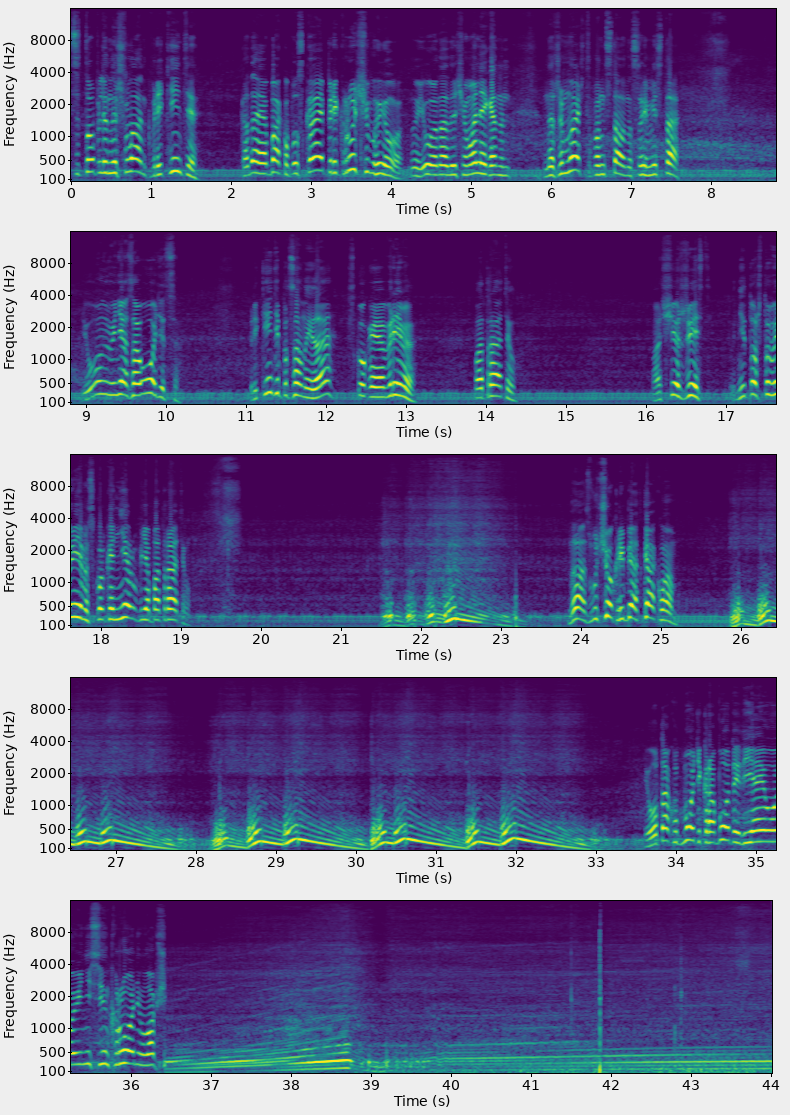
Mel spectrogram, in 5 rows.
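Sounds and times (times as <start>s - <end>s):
motorcycle engine idling: 0.0s - 22.1s, 22.8s - 44.0s.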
